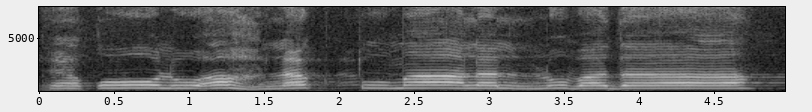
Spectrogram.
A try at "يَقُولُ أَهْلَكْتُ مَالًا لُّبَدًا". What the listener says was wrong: اتنا لمبا تو نہیں کرنا. ایک الف.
